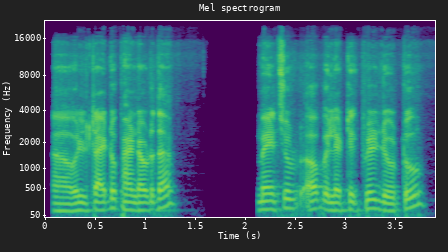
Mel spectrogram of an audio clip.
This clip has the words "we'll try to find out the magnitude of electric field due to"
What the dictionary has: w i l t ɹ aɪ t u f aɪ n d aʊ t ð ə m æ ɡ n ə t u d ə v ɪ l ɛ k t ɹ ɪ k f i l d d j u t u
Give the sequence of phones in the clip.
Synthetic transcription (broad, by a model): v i l t ɹ aɪ t u p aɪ n d aʊ t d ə m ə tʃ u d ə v ɪ l ɛ k t ɹ ɪ k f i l d d j u t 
